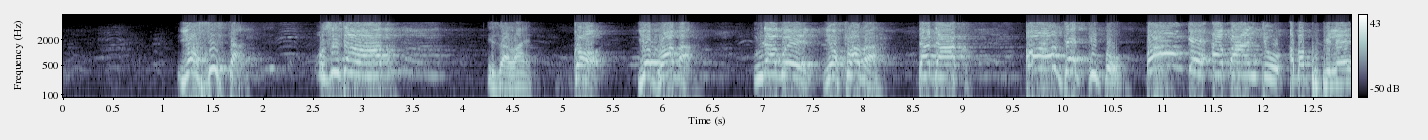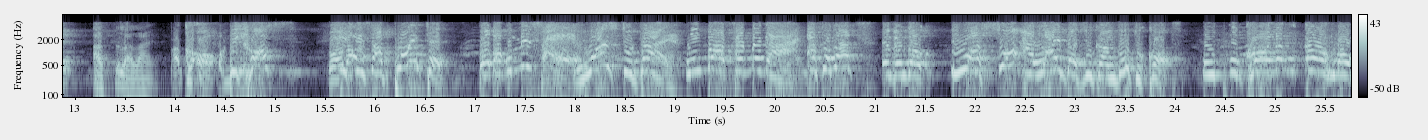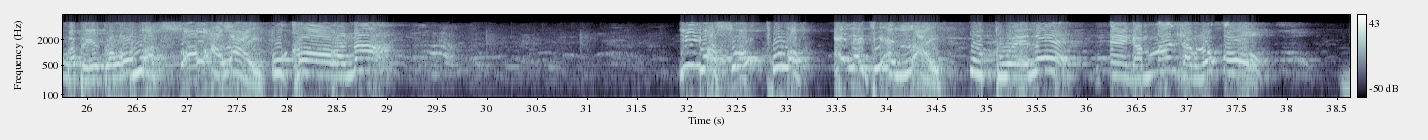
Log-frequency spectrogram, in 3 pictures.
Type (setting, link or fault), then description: setting, live audience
